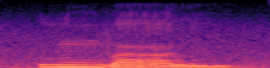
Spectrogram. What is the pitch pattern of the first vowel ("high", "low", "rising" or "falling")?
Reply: high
